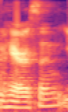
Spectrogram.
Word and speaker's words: Harrison: I'm Harrison.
